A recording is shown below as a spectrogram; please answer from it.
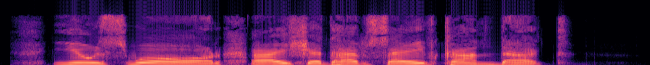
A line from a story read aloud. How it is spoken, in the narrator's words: the Yunkish envoy wailed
